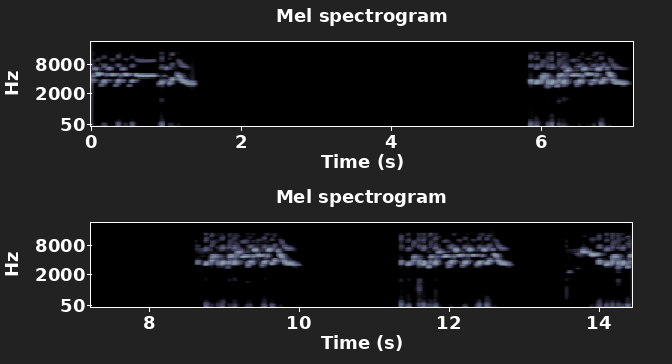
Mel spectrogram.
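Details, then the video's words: European goldfinch song of the Taqsrayn style, copied from an old cassette: five separate bursts of high, fast twittering, each about a second long, with long silent gaps between them. "تغريد تقصراين من كاسيت قديم"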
